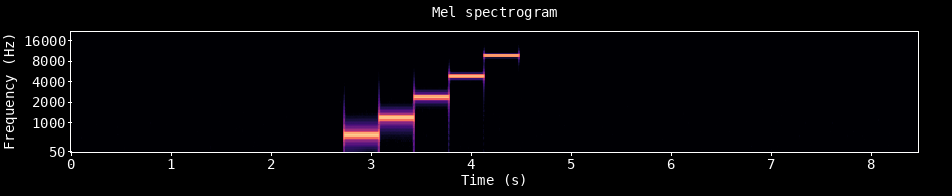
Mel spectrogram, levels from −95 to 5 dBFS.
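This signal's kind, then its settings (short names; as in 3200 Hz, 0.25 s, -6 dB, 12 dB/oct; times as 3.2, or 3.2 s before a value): stepped sine 601 Hz up, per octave 1, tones 5, 0.35 s, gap 0.00 s -5.5 dBFS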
